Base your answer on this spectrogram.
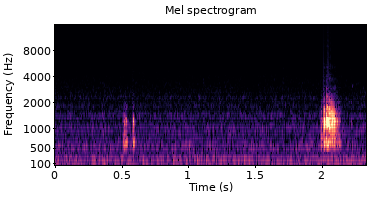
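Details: Tago's brown frog calling in April near a gorge on the Kamo River, Itoshima, Fukuoka, Japan; a faint low double croak, then a louder short grunting croak about a second and a half later, over steady flowing-water hiss.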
